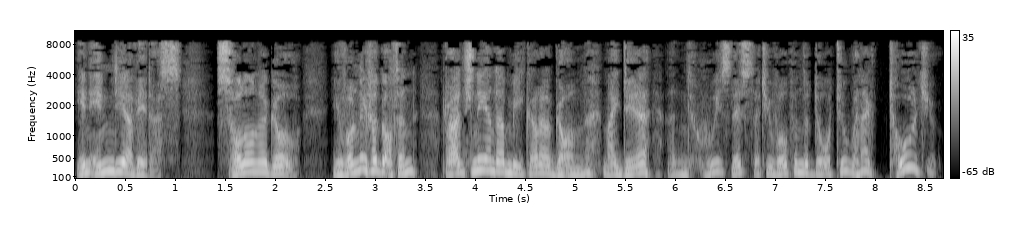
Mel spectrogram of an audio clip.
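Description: Man playing a husky, stern, bitter old father. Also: on the high side, expressive, normal speed, a little mellow, dry recording, voice pushed up. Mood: firm, weary. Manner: commanding, accusatory. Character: stern, bitter elderly father, proud and unforgiving.

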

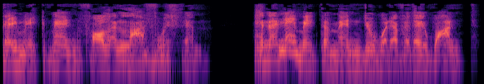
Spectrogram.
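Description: A man voicing a glum, wary imp demon sidekick with a low, raspy voice and a hesitant, deferential manner, for an audiobook. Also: huge pitch swings, moderate pace, bright, forceful tone, dry recording, heavily acted. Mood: wary, distasteful.

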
